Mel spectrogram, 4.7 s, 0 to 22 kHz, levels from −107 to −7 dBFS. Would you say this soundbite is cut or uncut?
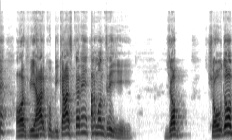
cut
